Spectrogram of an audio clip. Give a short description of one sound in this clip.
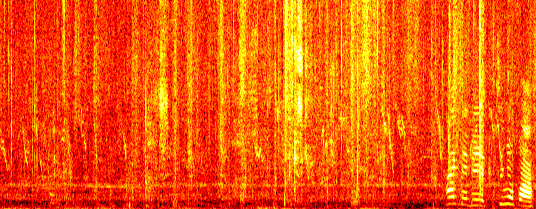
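A horse's hooves thud softly on dry dirt as it walks.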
